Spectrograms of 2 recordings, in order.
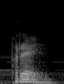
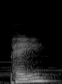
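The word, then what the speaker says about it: prej: Some speakers say pay instead of pre and some shorten it even further and they say p yos. I'm from Kosovo.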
